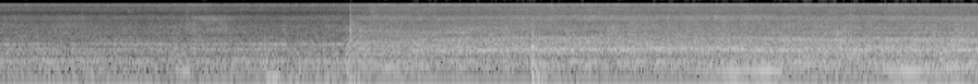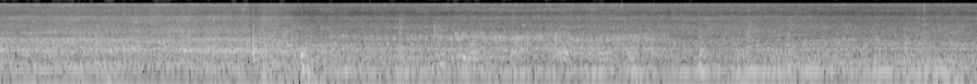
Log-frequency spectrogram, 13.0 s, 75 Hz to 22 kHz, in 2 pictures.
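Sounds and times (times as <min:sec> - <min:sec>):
washing machine whirring: 0:00.0 - 0:13.0.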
